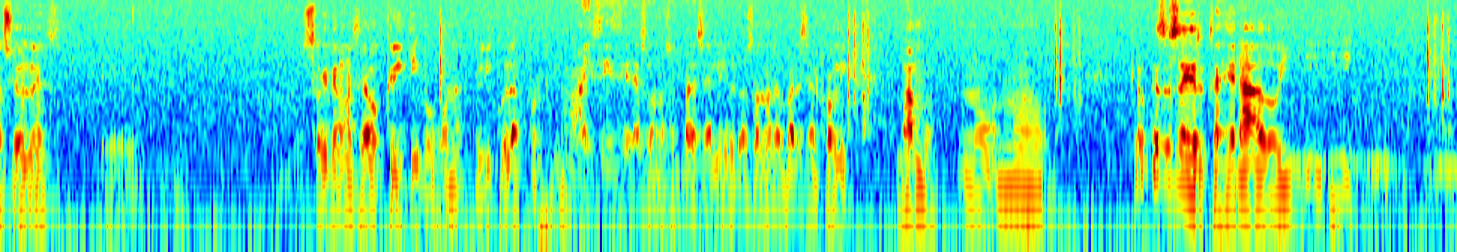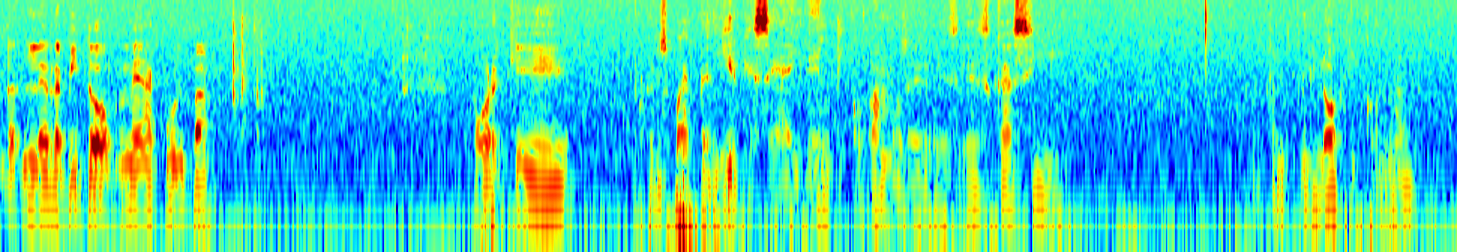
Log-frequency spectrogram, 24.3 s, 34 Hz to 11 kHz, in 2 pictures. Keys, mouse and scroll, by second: 1.4 middle click, 3.8 ctrl+scroll up 2, 4.3 ctrl+middle click, 7.3 alt+Tab, 9.1 alt+Tab, 12.2 alt+Tab, 14.3 alt+Tab, 16.5 click, 19.2 click, 21.5-22.0 scroll down 2, 22.5 scroll up 2, 23.4 click.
